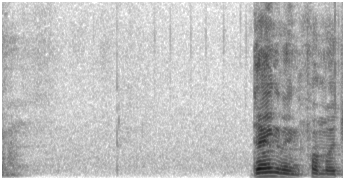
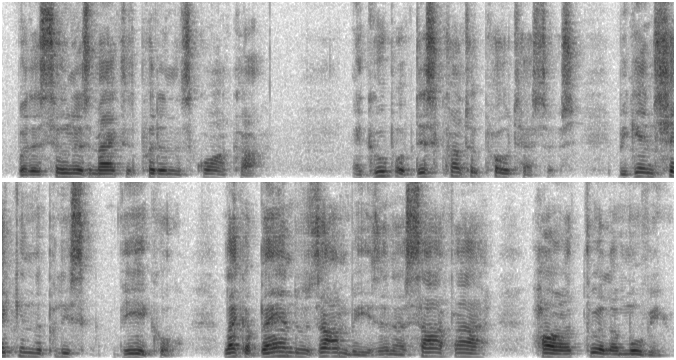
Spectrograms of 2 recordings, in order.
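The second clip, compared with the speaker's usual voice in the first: normal talking voice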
